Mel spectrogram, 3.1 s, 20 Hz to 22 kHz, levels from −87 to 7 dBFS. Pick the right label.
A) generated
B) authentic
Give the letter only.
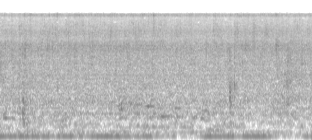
B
